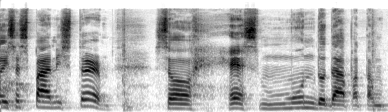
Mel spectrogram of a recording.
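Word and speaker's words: Gesmundo: So hesundo dapat ang pronounce daw. Ah okay. Hindi hindi guest mundo.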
